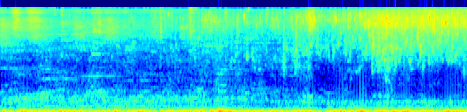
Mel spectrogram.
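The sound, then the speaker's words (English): Water runs steadily from a tap into a sink while fancy wedding china is washed by hand, a soft continuous hiss with low rumbling underneath, fairly quiet and with no voices. “But when I do have to stand there at the sink, carefully washing my mom's fancy wedding china by hand, there's something about the rhythm of it that feels”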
